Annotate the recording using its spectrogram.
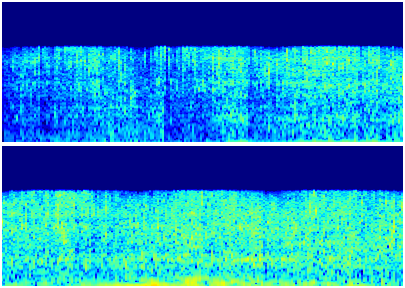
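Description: Outdoor street ambience: a steady rushing noise with a low engine hum that grows from about three seconds in, swells, and eases off shortly before the end.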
